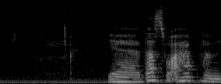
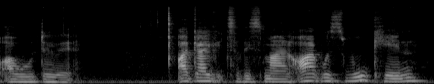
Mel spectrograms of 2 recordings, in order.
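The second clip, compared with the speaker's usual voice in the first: ordinary delivery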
